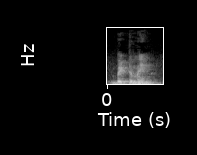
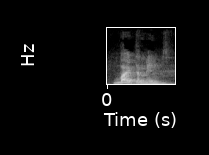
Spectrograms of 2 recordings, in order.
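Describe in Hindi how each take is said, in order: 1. यह ब्रिटिश उच्चारण में बोला गया है। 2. यह अमेरिकन उच्चारण में बोला गया है। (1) "It's very common in U K" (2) "it's very common among uh, Americans"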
